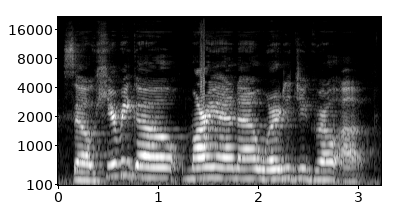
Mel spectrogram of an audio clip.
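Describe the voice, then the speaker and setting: A woman's voice: on the high side, unhurried, fairly bright tone. Woman podcast host in an echoey room. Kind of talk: upbeat interview with quick questions. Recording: roomy echo, faint noise.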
